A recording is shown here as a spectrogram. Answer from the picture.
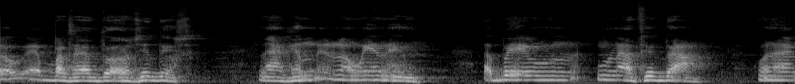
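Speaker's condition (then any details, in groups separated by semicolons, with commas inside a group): Amyotrophic lateral sclerosis (ela)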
